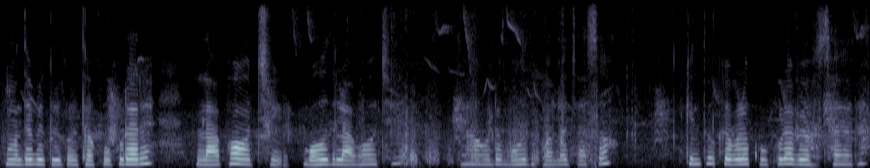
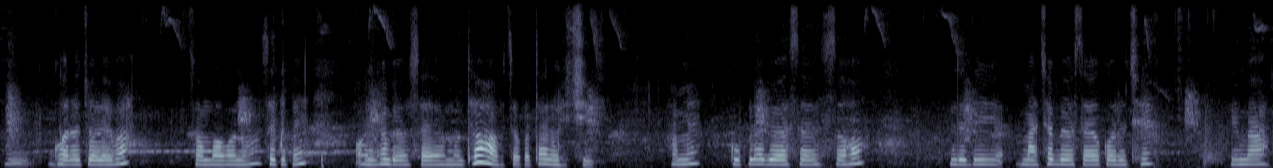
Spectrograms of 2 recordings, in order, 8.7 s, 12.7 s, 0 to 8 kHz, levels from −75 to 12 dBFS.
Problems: constant background noise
